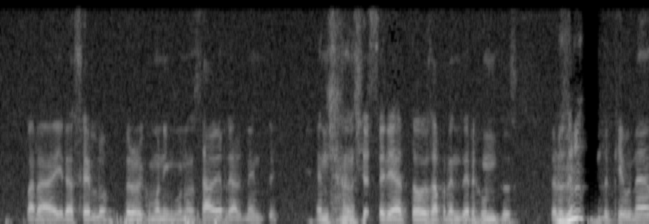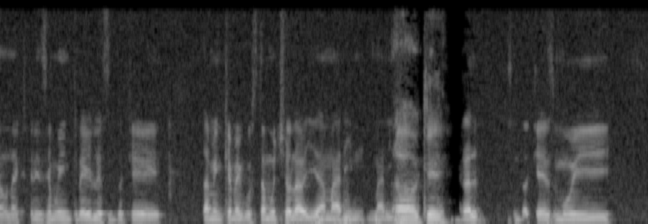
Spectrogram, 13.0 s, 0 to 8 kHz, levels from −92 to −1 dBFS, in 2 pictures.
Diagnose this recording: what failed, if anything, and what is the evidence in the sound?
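In call processing, speech cuts away deeply at 5.73–6.01 s and 10.68–11.12 s. Likely speech suppressed in double talk, ducked by the echo canceller.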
